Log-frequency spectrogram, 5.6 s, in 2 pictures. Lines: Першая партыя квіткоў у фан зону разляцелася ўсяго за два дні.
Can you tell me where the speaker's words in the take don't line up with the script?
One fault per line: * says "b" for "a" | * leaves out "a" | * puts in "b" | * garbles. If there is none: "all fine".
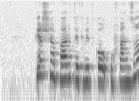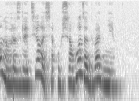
all fine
